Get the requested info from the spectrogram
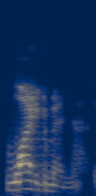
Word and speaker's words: Weigman: Weigman is how you say it. – Oh, Weigman. – That's so much worse than Weigman. God. – No, the E and I in what I can only assume is German or Czech or whatever. You say it like a Y right there.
